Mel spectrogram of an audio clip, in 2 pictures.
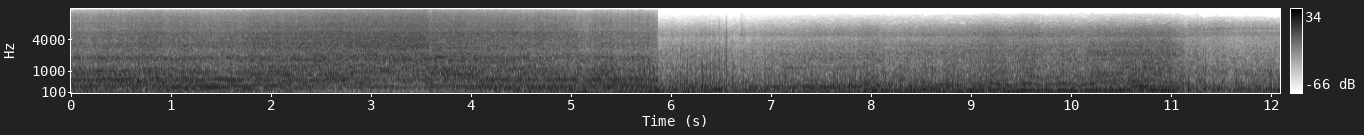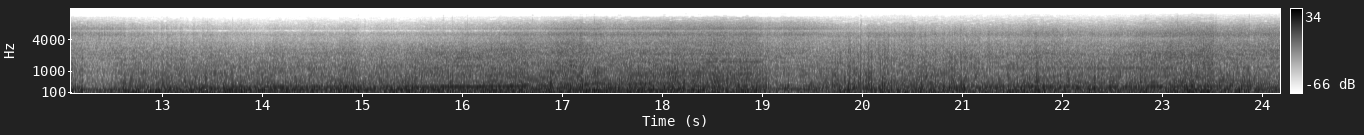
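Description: A race car engine roars loudly, rising and falling in pitch as it accelerates and slows.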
